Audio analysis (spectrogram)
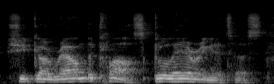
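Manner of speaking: plain reading voice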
